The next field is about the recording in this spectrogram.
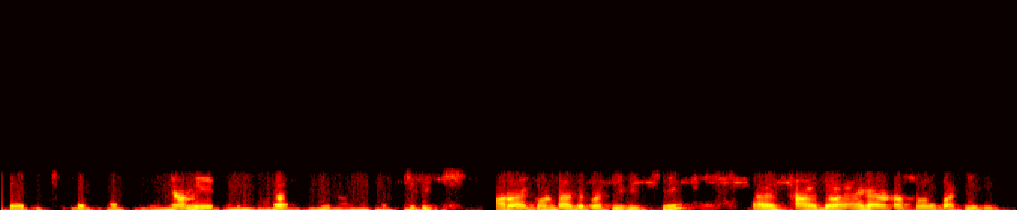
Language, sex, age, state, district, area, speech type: Bengali, male, 30-45, West Bengal, Purba Medinipur, rural, conversation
